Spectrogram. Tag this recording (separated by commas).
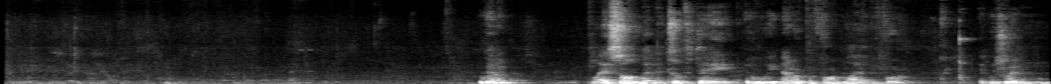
Speech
